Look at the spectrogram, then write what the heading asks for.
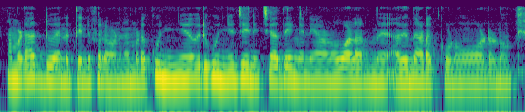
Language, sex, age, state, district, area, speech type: Malayalam, female, 30-45, Kerala, Ernakulam, rural, spontaneous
